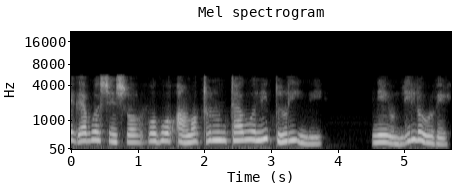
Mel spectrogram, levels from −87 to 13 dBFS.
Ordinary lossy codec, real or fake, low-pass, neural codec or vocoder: AAC, 48 kbps; fake; 5.4 kHz; codec, 16 kHz in and 24 kHz out, 0.6 kbps, FocalCodec, streaming, 4096 codes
